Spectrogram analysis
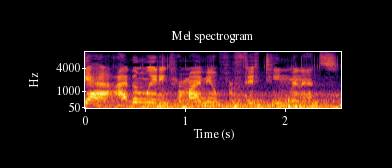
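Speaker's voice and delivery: plain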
